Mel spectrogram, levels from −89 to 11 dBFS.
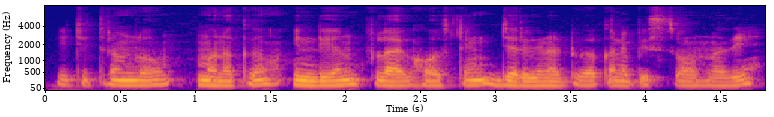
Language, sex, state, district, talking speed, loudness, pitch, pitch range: Telugu, male, Telangana, Hyderabad, 110 wpm, -16 LUFS, 115 Hz, 110-125 Hz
